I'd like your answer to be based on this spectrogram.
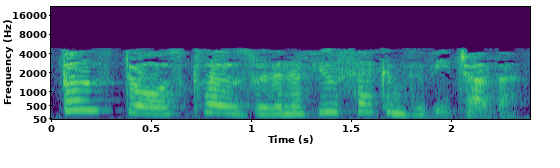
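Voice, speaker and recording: A forgiving, quietly assertive wife in a radio play. Her voice sits fairly high and moves with great animation, brisk and reassuring. The old recording is dull in tone. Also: sing-song, husky. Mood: reassuring, explaining. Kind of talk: radio drama acting.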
